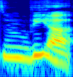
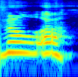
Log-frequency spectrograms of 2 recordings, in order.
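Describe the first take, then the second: First: The middle consonant is a Y-like sound. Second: The middle consonant is a clear L sound. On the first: The speaker calls it right. "It's Via" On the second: The speaker calls it wrong. "stop saying Villa"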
